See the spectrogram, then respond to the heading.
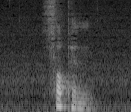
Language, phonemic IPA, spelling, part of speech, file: German, /ˈfɔpən/, foppen, verb, De-foppen.ogg
- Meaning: to put on, to tease, to hoax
